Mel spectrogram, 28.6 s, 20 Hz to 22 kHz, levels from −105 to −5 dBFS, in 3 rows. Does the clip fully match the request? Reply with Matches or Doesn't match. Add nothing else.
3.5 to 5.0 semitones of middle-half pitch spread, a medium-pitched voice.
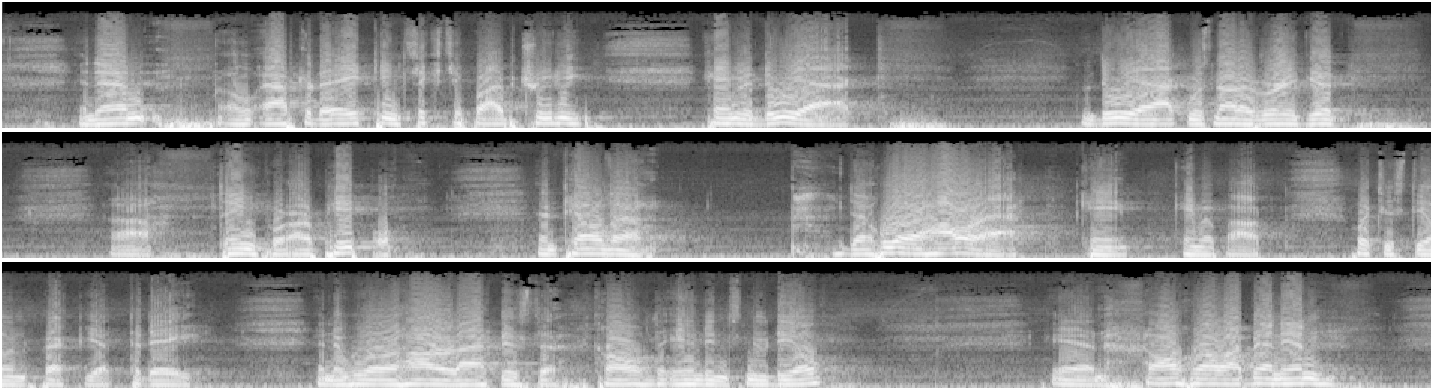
Doesn't match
